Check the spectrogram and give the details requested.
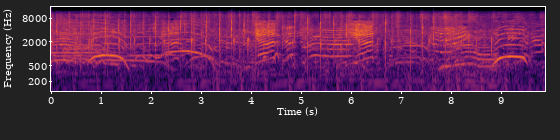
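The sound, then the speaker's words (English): An audience at a high-fashion show cheers and whoops continuously for the full ten seconds for a person in a white suit, many voices rising and falling in overlapping shouts over a dense, loud wash of noise. “Make some noise.”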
